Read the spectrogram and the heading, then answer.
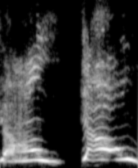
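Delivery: very high shrieking scream. Speaker acting out how viewers yell at a scary movie, imitating screaming at the TV. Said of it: "You know how you screaming at the T V?".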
